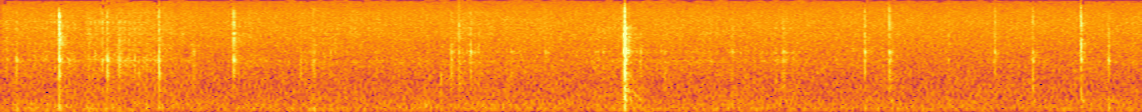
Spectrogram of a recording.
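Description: Long pink nails tap and scratch along a long, hollow wooden rainstick with a rough, weathered surface. Crisp, bright ticks stand out over a soft, steady hiss, with one louder click near the middle. The taps are scattered, quiet and very short.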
